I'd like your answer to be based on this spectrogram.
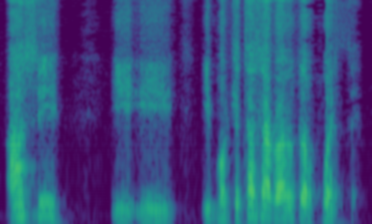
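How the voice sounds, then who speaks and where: A man's voice: a little high, creaky, a little mellow, voice pushed up. An older man voicing a curious, chatty six-year-old girl who keeps firing questions. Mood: scolding. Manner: eager rapid questioning.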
